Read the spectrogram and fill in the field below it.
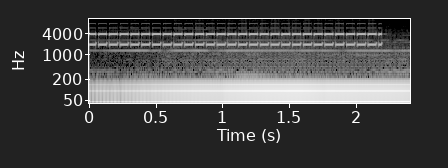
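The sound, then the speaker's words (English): A telephone rings sometime before dawn, a call from a hospital chaplain, with a rapid, high-pitched electronic trill that pulses steadily for about two seconds, then cuts off, over a constant low hum. “When the phone rang sometime before dawn, Carrie nearly hyperventilated.”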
